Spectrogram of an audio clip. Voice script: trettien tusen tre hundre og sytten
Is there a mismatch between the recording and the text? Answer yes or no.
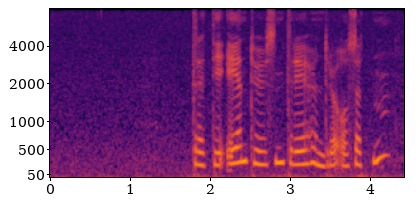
no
